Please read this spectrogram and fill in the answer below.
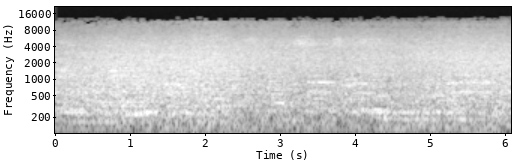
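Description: Steady rushing background noise with faint, scattered tones beneath it.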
